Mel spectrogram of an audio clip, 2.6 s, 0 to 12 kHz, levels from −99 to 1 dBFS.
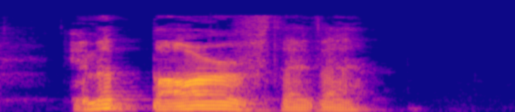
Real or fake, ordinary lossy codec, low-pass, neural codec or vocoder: real; AAC, 48 kbps; 7.2 kHz; none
